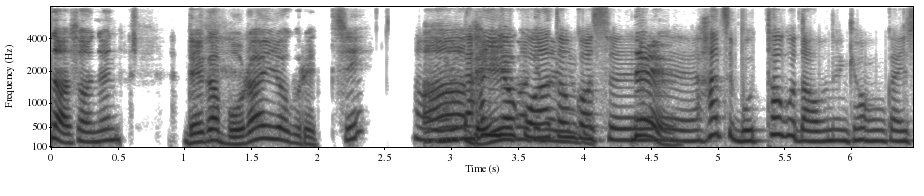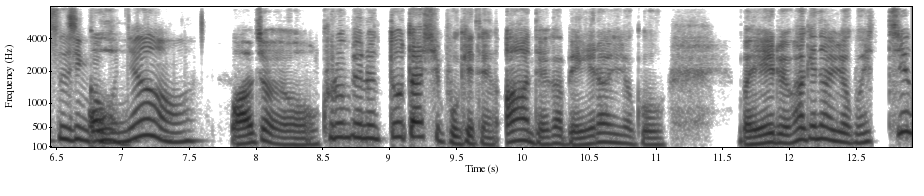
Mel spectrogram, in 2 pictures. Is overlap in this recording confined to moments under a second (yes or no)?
no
